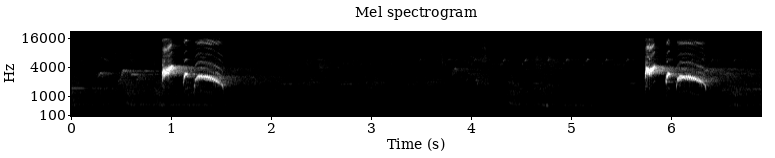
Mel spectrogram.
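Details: Female red-whiskered bulbul calling to attract males: a loud burst of sharp whistled notes sliding down, quiet softer notes for several seconds, then a second identical burst near the end.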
